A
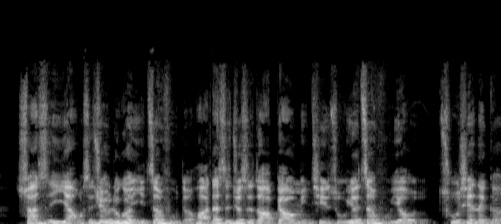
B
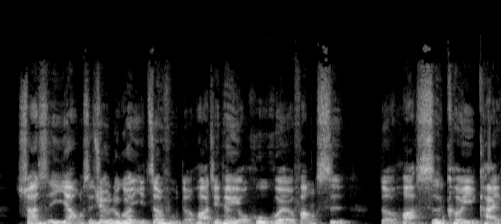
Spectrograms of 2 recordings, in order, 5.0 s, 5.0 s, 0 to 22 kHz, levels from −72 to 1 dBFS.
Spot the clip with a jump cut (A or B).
A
